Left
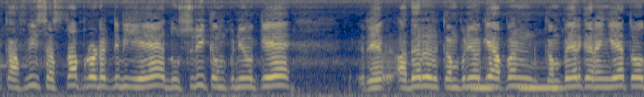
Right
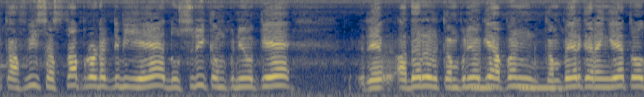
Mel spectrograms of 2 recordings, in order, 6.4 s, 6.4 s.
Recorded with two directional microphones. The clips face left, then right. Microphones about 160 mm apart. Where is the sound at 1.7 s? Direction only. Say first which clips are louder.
Right 4 dB; 45° right (ahead or behind).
